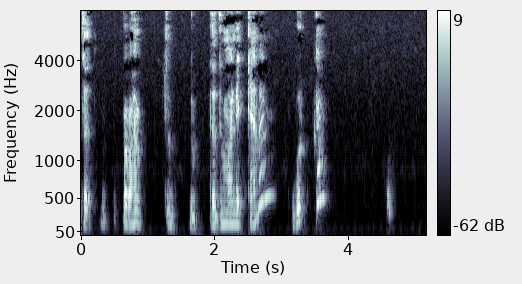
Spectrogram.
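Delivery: barely understandable, shaky voice. A labourer answers the griffin's demand for someone brave, voice shaking. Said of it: "his voice shaking so that his words could hardly be understood".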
